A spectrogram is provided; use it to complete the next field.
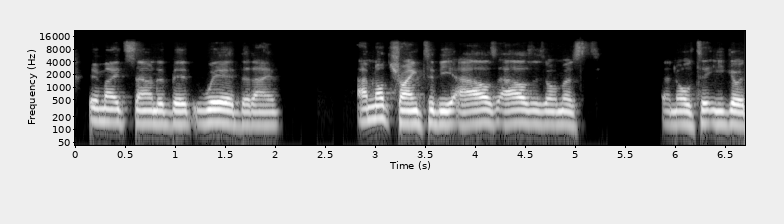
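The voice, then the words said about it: Swiss-accented English. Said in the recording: “I'm this Swiss man with a foreign accent”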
